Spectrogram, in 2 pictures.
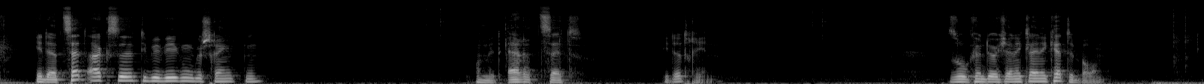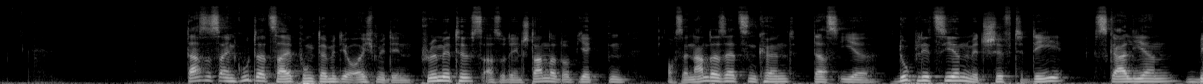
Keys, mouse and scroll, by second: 8.4 middle click, 12.6 ctrl+middle click.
